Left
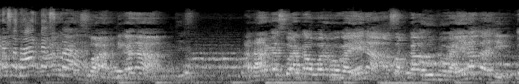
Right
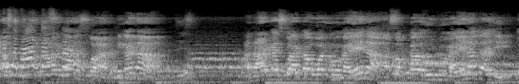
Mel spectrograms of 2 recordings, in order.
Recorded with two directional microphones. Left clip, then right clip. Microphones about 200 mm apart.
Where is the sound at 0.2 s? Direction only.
40° left (ahead or behind).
